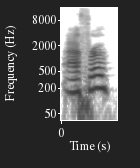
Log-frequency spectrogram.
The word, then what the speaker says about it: Aphra: Aphra.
